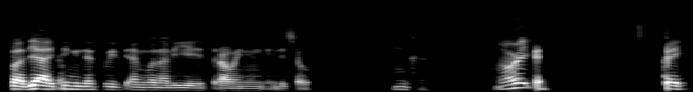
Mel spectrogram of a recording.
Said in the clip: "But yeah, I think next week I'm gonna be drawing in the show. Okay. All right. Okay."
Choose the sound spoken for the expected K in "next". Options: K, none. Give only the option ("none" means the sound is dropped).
none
